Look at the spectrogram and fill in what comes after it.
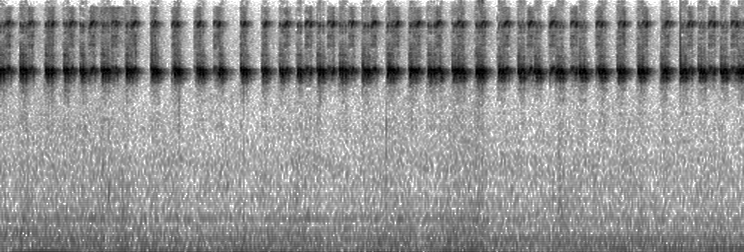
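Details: Repeated high-pitched chirps of a cricket, crisp and evenly spaced at about three to four per second, with a faint low rumble underneath.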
